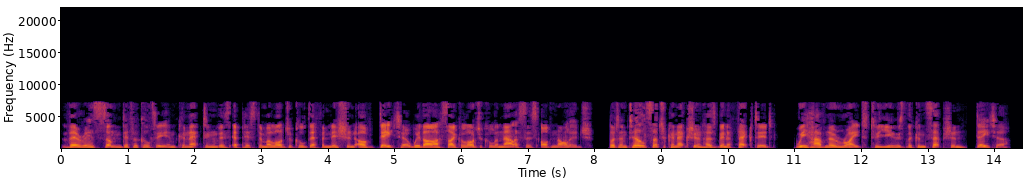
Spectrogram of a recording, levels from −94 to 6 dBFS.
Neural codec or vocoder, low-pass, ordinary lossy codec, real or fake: codec, 44.1 kHz, 7.8 kbps, Pupu-Codec; 7.2 kHz; MP3, 32 kbps; fake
